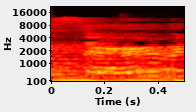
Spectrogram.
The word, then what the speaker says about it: Soeur: you're very much hanoi we just opted to pronounce an answer so why sir because we're two sisters behind this whole fashion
